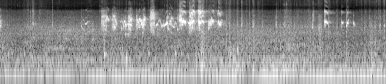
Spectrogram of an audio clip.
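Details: Fighting parrots erupt in a dense, rapid run of rasping squawks and chirps for about two seconds mid-clip, mixed with wing flapping, then fall to a few scattered calls.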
